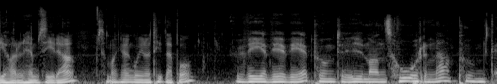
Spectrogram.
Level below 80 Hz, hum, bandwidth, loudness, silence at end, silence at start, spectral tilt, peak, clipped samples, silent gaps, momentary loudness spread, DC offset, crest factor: -34 dBFS; none; 13.5 kHz; -20 LUFS; 0 s; 0 s; -7.5 dB/octave; -8 dBFS; under 0.1%; none; 7 LU; under 0.1%; 12 dB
